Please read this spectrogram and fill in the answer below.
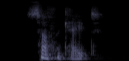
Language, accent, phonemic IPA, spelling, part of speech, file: English, Southern England, /ˈsʌfəkeɪt/, suffocate, verb / adjective, LL-Q1860 (eng)-suffocate.wav
- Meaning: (verb) 1. To suffer, or cause someone to suffer, from severely reduced oxygen intake to the body 2. To die due to, or kill someone by means of, insufficient oxygen supply to the body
